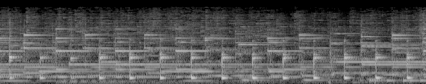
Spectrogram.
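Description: Javanese gamelan playing a brisk, steady accompaniment for a wayang kulit puppet fight. Bronze metallophones strike an even run of ringing notes, about four a second, over held low notes.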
